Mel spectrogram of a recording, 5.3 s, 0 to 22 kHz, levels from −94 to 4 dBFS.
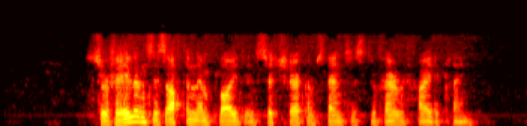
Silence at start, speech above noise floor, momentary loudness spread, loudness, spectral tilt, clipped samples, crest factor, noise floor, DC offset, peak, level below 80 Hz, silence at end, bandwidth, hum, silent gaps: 0.95 s; 53 dB; 17 LU; -25 LUFS; -7 dB/octave; under 0.1%; 24 dB; -78 dBFS; under 0.1%; -2 dBFS; -54 dBFS; 0.55 s; 7.4 kHz; none; none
